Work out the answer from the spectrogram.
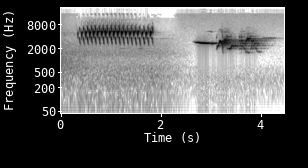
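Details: A male junco sings in Yosemite during nesting season, territorial song, a dry, even trill of about twenty rapid notes over a second and a half, followed by a squeakier, jumbled phrase from another bird.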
